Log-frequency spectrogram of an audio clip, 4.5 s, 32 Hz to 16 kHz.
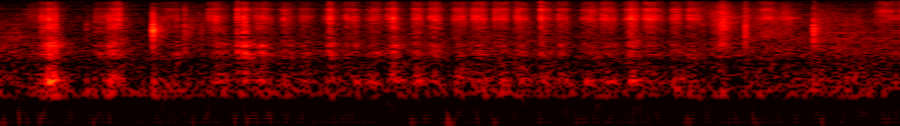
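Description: A wooden stylus scratches small details into the top left of a flat, black-coated scratch-art sheet about A4 in size, lying on a table. Quiet, dry, short scraping strokes follow one another with a bright, hissy texture, the loudest near the start. Each stroke stops almost at once with no ring.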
